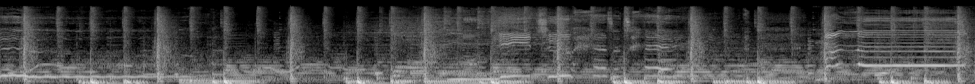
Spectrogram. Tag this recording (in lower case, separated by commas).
music, rhythm and blues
